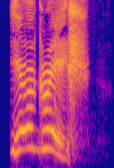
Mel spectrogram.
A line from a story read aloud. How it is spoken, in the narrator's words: Lord Walder called out to Rob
